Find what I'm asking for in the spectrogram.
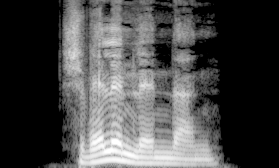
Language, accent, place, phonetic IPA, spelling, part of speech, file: German, Germany, Berlin, [ˈʃvɛlənlɛndɐn], Schwellenländern, noun, De-Schwellenländern.ogg
- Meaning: dative plural of Schwellenland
